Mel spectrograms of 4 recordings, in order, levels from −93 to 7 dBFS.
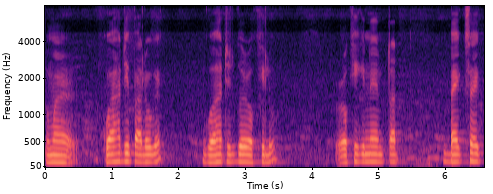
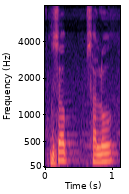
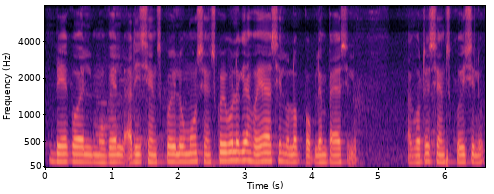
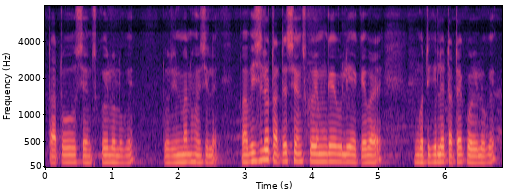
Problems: none marked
